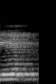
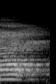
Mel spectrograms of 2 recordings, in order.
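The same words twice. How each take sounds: First: The first vowel is a closed e sound. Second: The first vowel is an open ae sound. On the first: This is how the word is written. "এক লিখছি" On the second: This is how the word is actually spoken. "উচ্চারণে কিন্তু বলি এক"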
